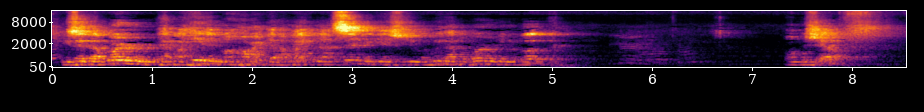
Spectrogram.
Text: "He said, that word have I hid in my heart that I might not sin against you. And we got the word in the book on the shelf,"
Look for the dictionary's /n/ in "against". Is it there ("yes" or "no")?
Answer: no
